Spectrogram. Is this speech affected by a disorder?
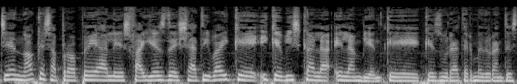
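No.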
